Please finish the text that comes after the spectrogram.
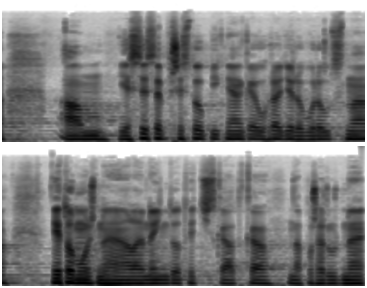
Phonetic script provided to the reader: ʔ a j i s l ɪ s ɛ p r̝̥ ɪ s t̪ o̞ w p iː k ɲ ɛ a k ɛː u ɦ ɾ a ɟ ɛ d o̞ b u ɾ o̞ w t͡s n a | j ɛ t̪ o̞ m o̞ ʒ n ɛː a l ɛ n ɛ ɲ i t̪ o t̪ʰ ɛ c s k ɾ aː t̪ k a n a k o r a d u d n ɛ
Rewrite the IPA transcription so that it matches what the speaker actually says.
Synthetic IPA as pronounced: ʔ a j ɛ s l ɪ s ɛ p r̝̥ ɪ s t̪ o̞ w p iː k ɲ ɛ a k ɛː u ɦ ɾ a ɟ ɛ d o̞ b u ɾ o̞ w t͡s n a | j ɛ t̪ o̞ m o̞ ʒ n ɛː a l ɛ n ɛ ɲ i t̪ o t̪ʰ ɛ c s k ɾ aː t̪ k a n a p o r a d u d n ɛ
